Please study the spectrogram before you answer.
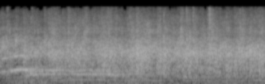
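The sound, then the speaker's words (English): Dense, steady applause from a church audience welcoming a farmer as a guest, even and sustained throughout with no voices on top. “So would you put your hands together and welcome Farmer Phil.”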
